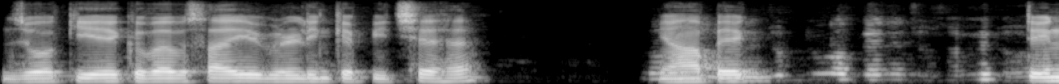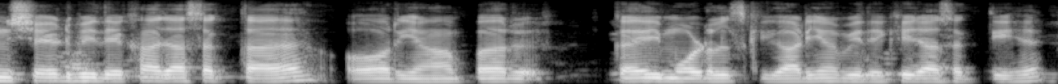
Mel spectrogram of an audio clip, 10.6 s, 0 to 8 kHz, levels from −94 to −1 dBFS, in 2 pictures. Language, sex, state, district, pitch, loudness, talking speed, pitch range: Hindi, male, Bihar, Samastipur, 120 Hz, -15 LUFS, 170 wpm, 110-130 Hz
